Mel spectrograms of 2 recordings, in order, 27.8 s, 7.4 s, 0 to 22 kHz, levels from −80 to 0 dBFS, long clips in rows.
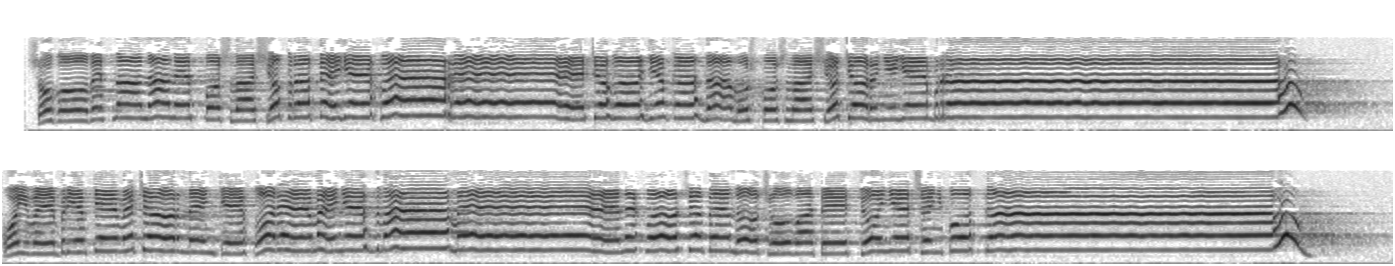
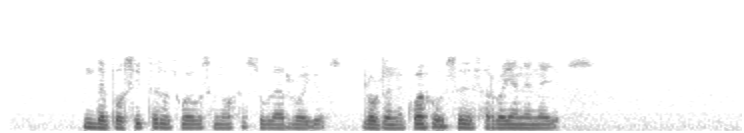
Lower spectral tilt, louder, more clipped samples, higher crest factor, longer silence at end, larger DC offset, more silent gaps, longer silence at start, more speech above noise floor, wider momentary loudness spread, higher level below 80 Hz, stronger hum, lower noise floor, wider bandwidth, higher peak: second, 2 dB/octave vs -10.5 dB/octave; first, -13 LUFS vs -36 LUFS; neither; second, 12 dB vs 20 dB; second, 0.4 s vs 1.55 s; first, 0.3% vs under 0.1%; neither; second, 0.3 s vs 0.8 s; second, 27 dB vs 35 dB; second, 7 LU vs 11 LU; about the same, -64 dBFS vs -66 dBFS; neither; second, -43 dBFS vs -70 dBFS; first, 7.4 kHz vs 4 kHz; first, -4 dBFS vs -18 dBFS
